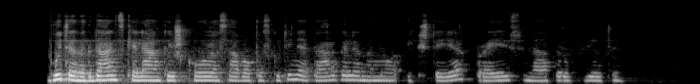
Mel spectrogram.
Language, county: Lithuanian, Panevėžys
